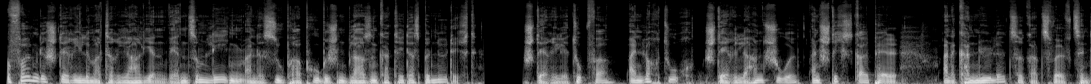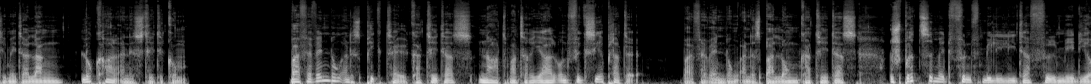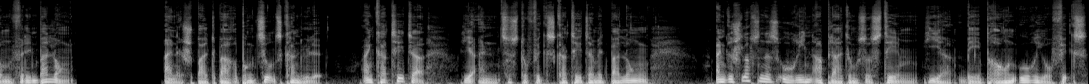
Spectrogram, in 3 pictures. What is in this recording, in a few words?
e learning ger; sprecher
